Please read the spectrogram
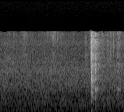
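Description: Low background hush, then one sharp knock near the end as a clamshell post-hole digger is driven into the ground.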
